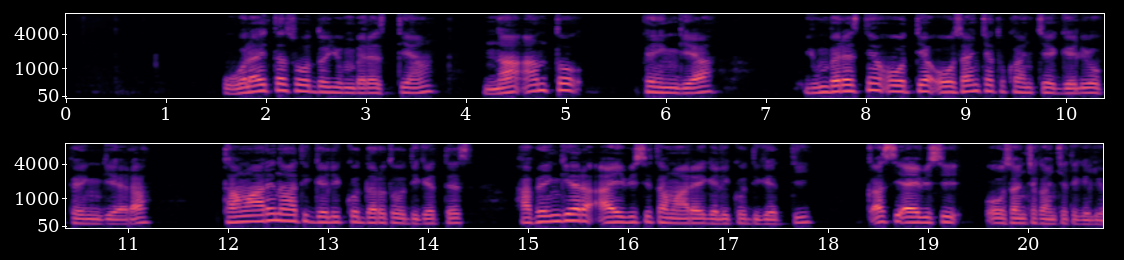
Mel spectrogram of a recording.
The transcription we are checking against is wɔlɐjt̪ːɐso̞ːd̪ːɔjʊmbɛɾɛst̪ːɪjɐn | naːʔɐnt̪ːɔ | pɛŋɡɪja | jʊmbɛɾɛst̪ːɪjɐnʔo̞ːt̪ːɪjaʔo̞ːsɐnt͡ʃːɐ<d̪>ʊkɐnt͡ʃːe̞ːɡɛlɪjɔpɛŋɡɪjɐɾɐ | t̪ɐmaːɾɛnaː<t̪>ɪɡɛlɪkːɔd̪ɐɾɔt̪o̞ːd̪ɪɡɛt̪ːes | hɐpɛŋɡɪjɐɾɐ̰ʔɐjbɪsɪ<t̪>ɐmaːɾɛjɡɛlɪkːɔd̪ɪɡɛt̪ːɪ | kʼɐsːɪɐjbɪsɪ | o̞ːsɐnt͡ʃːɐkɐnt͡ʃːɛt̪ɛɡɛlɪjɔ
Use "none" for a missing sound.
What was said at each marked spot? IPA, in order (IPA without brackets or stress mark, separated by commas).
t̪, t̪, t̪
